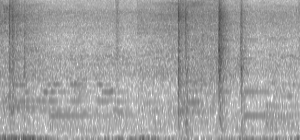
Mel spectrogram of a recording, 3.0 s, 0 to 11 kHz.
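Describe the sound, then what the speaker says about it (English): Soft-close drawers glide in and out inside a Newmar Ventana 3709 Class A diesel pusher motorhome, giving faint mechanical rolling and sliding with a few soft clicks and thumps as they settle shut. "Look how smooth those drawers move in and out."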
